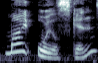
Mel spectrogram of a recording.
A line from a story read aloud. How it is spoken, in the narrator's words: said Paddington haughtily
